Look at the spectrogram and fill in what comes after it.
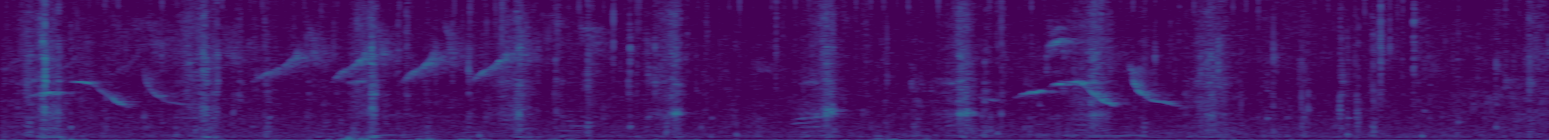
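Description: Near silence with faint bird chirps, short quick rising and falling notes in a few small runs, and soft scattered ticks of a knife scoring a piranha's flank on a board.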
